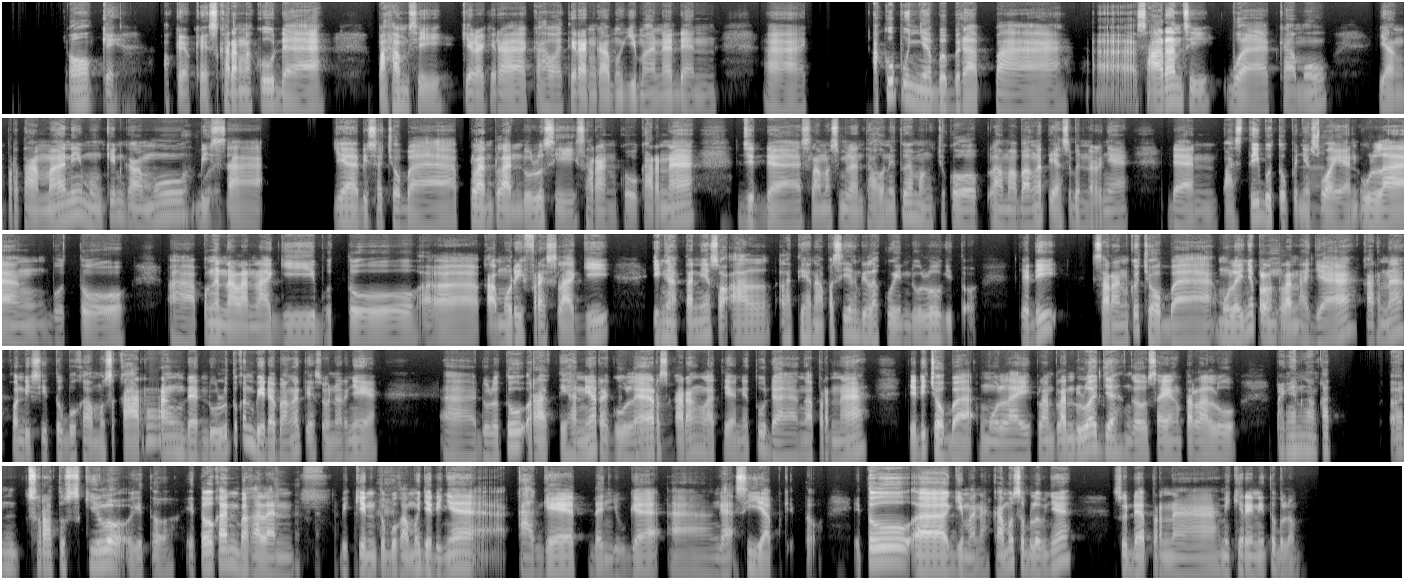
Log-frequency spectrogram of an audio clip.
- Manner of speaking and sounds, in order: in English: "refresh"; "latihannya" said as "ratihannya"; chuckle
- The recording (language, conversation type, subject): Indonesian, advice, Bagaimana cara kembali berolahraga setelah lama berhenti jika saya takut tubuh saya tidak mampu?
